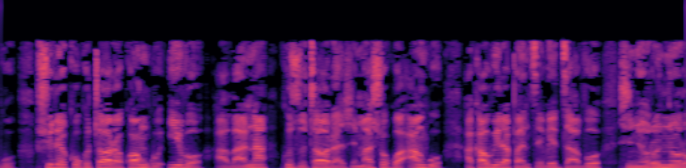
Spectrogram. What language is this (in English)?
Shona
